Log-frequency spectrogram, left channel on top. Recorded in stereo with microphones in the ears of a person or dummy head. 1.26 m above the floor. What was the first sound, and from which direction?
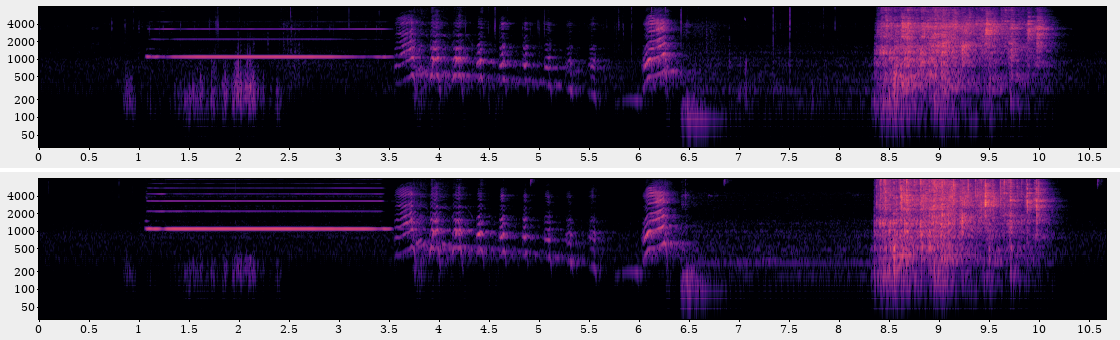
A flute, 60° right (ahead or behind).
